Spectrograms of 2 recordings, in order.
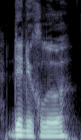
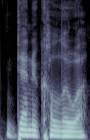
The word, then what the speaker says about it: Kaluuya: Daniel Kaluuya. – Daniel Kaluuya.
